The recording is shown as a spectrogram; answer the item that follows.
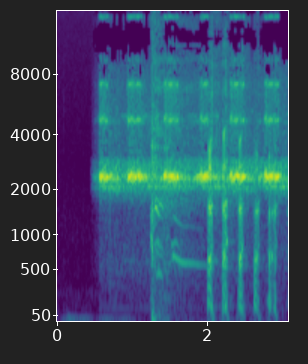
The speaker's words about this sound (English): Can I get the crickets again, please?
